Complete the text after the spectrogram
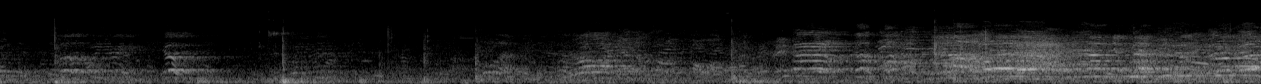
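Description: A basketball bounces on a hard court floor.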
